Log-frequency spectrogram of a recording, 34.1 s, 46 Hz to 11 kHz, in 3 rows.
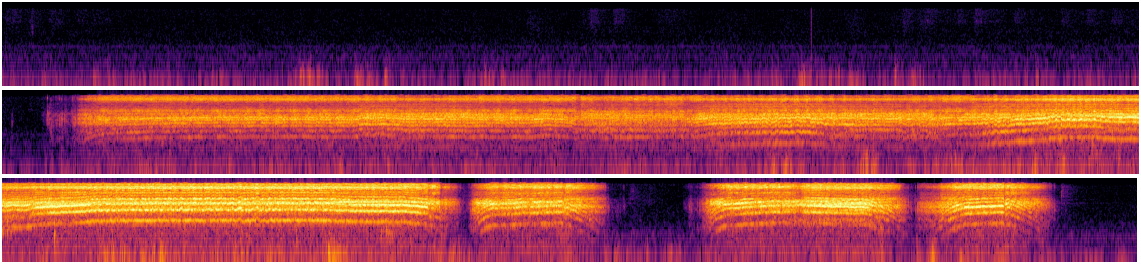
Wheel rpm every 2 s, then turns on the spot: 0, 0, 0, 0, 0, 0, 50, 70, 70, 70, 80, 130, 160, 110, 50, 120, 30.
none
